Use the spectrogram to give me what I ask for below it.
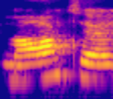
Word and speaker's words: tomato: So tomato is American English, and tomato is British English.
